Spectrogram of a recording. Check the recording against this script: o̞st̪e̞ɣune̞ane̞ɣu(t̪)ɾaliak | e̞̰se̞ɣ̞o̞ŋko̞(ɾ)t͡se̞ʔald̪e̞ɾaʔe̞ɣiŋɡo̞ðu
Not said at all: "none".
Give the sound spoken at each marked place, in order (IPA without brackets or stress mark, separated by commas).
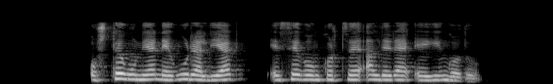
none, ɾ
